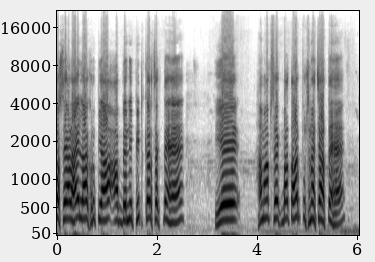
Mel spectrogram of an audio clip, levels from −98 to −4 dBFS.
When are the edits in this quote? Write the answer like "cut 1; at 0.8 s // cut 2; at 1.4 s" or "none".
none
